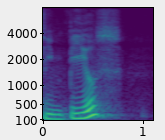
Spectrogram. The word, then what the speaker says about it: impíos: Pero fíjense muy bien, todos, no lo digo yo, lo dice la Biblia, los impíos, impíos, impíos, es acento de ruptura para aquellos, eso es gramática, pero para que no se vayan a espantar, porque está poniendo el acento en la I. Ese es un acento de ruptura, así para que se rompa el diptongo.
